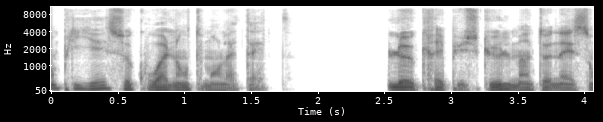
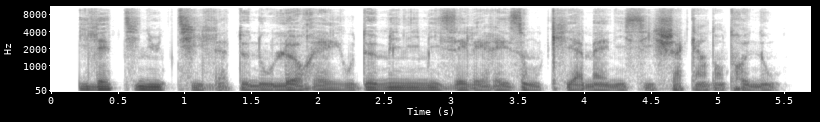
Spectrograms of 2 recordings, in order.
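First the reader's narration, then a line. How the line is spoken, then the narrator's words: Plain. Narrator (French): dit-il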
